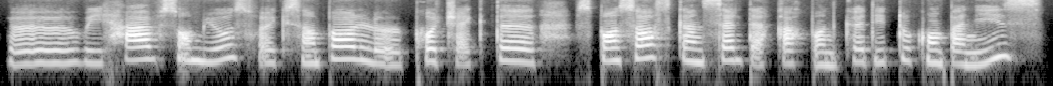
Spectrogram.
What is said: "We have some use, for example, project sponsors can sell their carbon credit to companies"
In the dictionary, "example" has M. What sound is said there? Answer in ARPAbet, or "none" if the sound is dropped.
none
